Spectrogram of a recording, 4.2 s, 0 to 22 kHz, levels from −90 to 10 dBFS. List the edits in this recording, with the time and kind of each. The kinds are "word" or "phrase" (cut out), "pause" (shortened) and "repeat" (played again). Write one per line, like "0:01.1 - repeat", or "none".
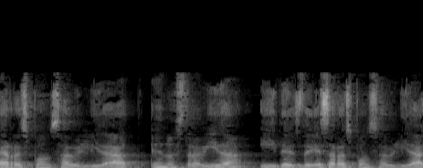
none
